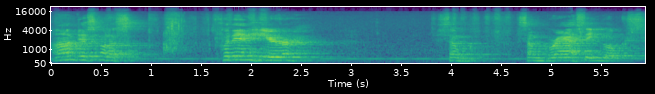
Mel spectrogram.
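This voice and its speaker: Very slow speech broken by long, frequent pauses comes through over noticeable background noise. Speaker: painting instructor. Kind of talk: tutorial.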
